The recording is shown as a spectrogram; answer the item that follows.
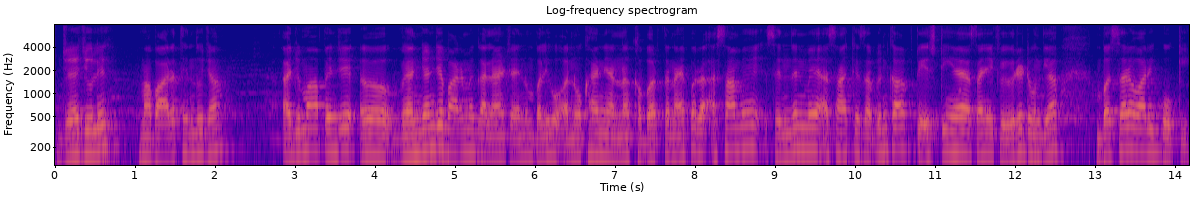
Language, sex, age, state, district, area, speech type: Sindhi, male, 45-60, Maharashtra, Mumbai Suburban, urban, spontaneous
